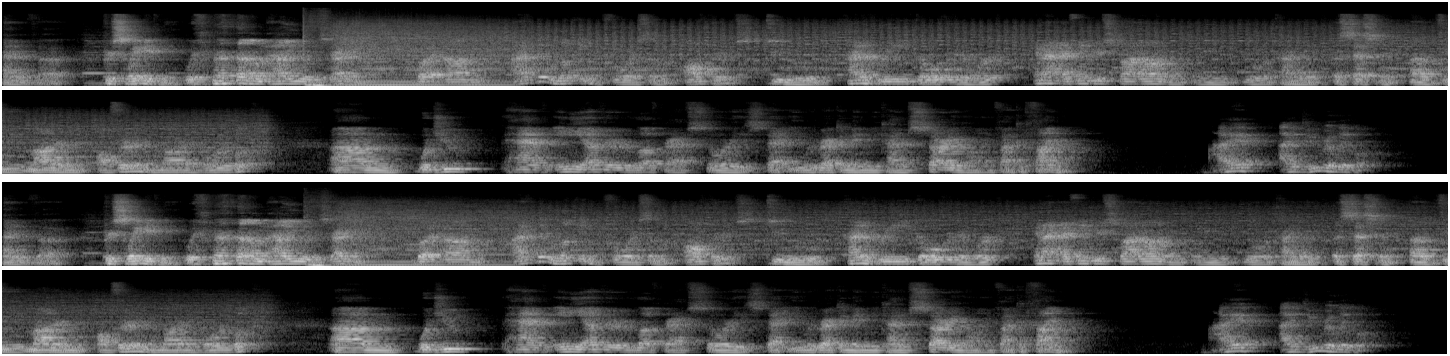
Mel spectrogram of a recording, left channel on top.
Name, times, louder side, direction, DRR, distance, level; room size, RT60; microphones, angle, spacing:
voice 1, 0.0-4.8 5.1-17.0 17.3-19.1 19.4-25.1, right 2 dB, 40° left, -13 dB, 1.0 m, -24 dB
sound 1, 0.8-17.1, left 2 dB, 85° left, 0.4 m, -34 dB
voice 2, 26.5-28.0, equal, 65° left, -10 dB, 1.2 m, -27 dB
2.3 x 2.2 x 2.7 m, 0.96 s
head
